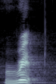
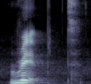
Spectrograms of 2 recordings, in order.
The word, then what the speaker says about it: ripped: But all the pants in his closet are ripped. Practiquemos la pronunciación de esta palabra un poco más. Ripped. Las letras ED se pronuncian como que si fueran una T. Escucha. Ripped. Ripped.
